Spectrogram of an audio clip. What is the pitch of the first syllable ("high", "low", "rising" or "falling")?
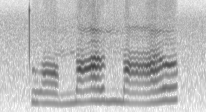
low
